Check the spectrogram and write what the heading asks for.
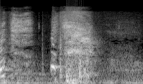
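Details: Single sneeze acted in a Russian TV drama scene: a quick breath in followed by a loud, explosive sneeze.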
